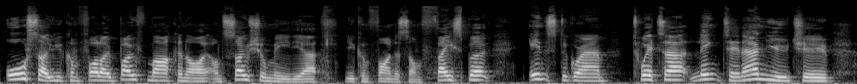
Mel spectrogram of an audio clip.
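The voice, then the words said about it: Husky, slightly hoarse voice. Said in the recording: “I am hosting a bit of a cold today. So if you have sort of, heard a bit of a sexy, husky voice coming from me today, it's because I've got a bit of a cold.”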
